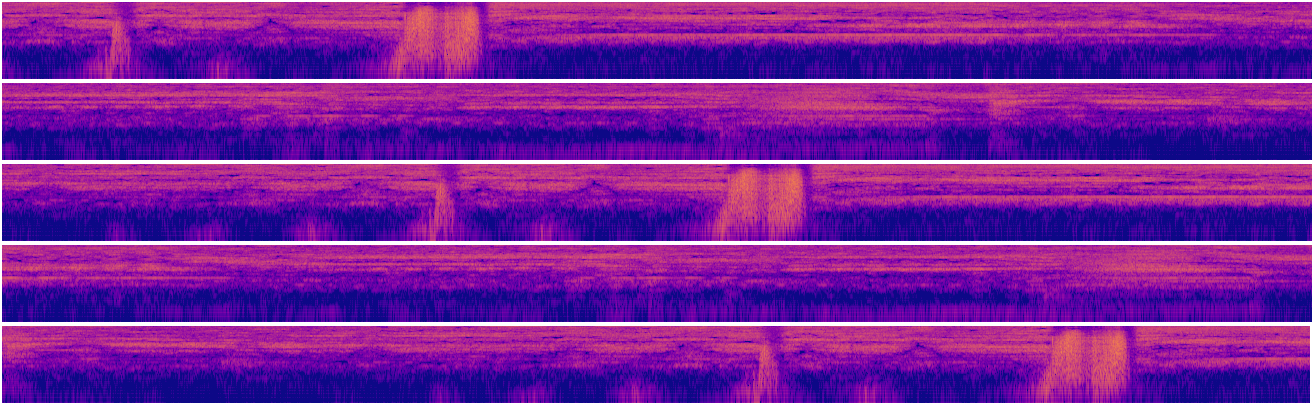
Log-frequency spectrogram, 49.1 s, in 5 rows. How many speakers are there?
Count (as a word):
zero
